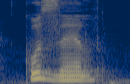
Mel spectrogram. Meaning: billy goat (animal)
- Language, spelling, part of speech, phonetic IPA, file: Ukrainian, козел, noun, [kɔˈzɛɫ], Uk-козел.ogg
